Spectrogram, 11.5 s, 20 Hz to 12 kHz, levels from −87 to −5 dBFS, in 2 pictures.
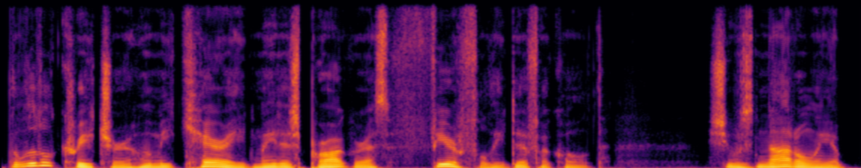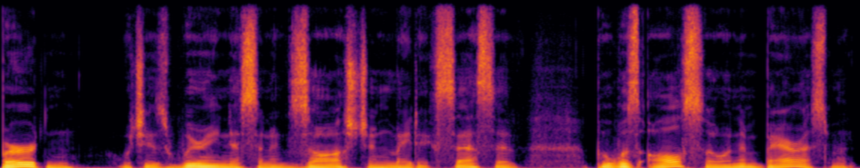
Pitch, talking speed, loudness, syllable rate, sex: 110 Hz, 150 wpm, -18 LUFS, 5.2 syllables/s, male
